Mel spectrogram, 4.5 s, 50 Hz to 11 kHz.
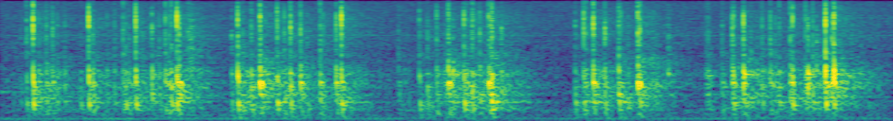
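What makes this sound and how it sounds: Fingertips tap quickly on the sides of a large, hollow green plastic pitcher with a lid, which appears to be filled with water. Bursts of short, dry taps carry a faint hollow tone around 1 kHz over a steady low hum.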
